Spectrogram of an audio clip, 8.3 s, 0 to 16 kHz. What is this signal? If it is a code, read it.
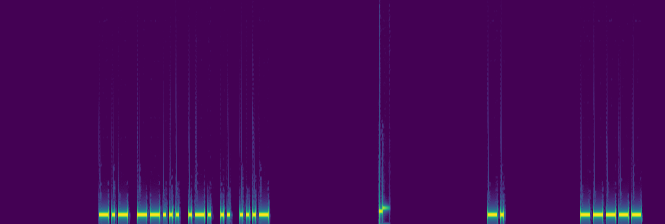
Morse code, heard as a keyed tone, about 32 wpm, spaced as for 20 wpm, 700 Hz. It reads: K7RIV N0
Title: USA Call Signs - 5 Characters - 8x Character Spacing - 30wpm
